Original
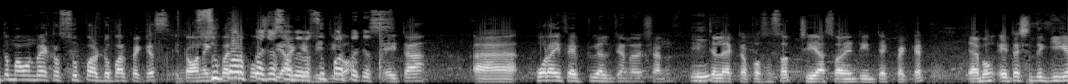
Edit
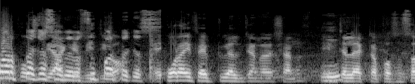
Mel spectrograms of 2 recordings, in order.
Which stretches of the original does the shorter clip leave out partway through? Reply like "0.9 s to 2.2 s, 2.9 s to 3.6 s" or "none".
3.9 s to 5.3 s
